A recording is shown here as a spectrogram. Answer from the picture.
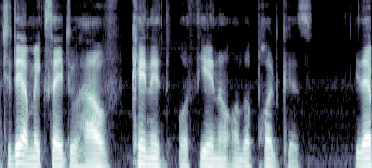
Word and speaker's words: Kenneth Otieno: or two and today I'm excited to have Kenneth Ora on the podcast did I pronounce the name right yes you did it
